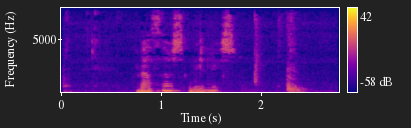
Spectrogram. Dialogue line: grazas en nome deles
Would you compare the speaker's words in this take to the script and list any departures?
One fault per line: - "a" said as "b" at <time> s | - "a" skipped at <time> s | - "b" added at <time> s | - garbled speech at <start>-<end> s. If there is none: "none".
- "en nome" skipped at 1.3 s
